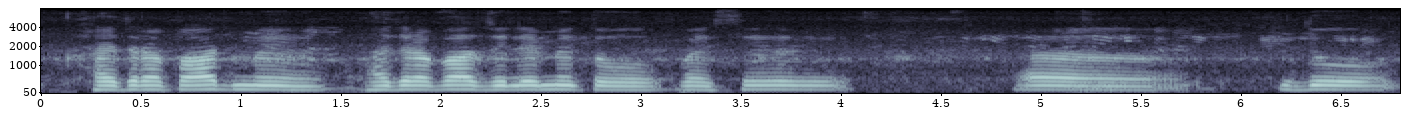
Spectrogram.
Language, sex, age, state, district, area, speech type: Urdu, male, 60+, Telangana, Hyderabad, urban, spontaneous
